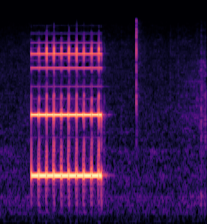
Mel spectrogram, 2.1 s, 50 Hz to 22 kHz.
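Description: Motorola MTS2000 handheld radio sounding a short, rapidly pulsed electronic beep from its speaker, lasting under a second, as it is switched off at the on/off knob. A small click comes a little after the beep.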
